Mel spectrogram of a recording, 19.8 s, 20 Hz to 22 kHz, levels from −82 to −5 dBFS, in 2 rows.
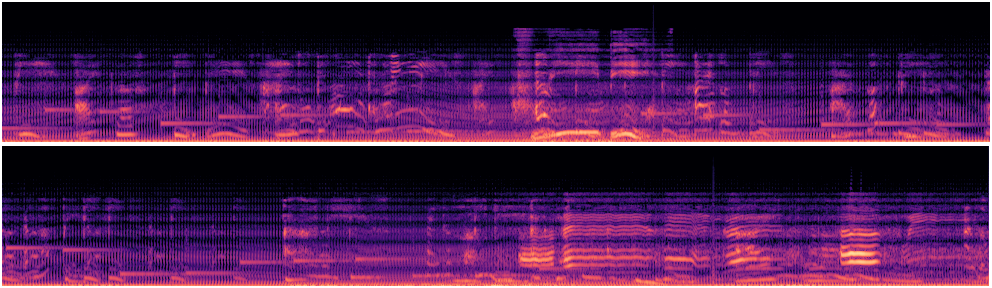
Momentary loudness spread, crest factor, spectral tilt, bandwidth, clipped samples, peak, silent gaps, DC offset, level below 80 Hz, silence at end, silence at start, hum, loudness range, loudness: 12 LU; 20 dB; -6 dB/octave; 10.5 kHz; under 0.1%; -4 dBFS; none; under 0.1%; -26 dBFS; 0 s; 0 s; none; 10 LU; -26 LUFS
